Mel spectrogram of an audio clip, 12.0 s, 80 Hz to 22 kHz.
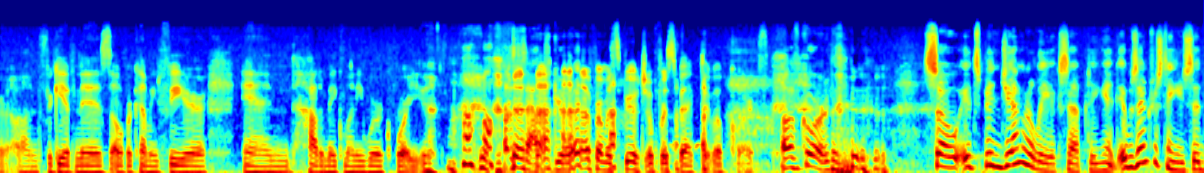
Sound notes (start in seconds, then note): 4.5 laughs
